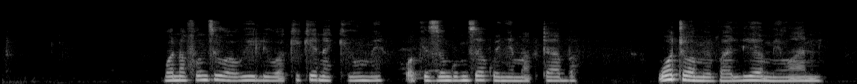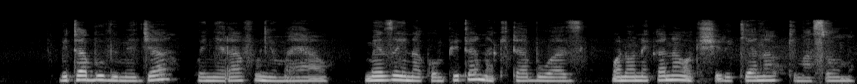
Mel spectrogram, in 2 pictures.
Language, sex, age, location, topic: Swahili, female, 25-35, Nairobi, education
